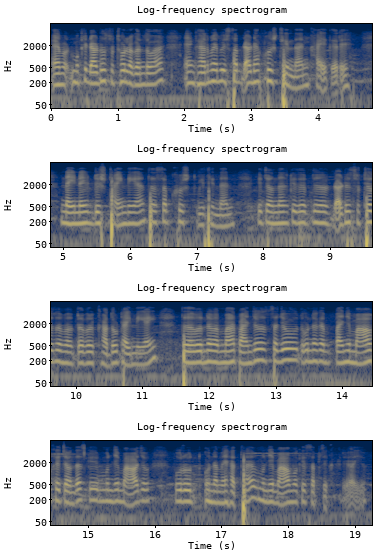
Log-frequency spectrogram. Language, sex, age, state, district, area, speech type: Sindhi, female, 60+, Delhi, South Delhi, urban, spontaneous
